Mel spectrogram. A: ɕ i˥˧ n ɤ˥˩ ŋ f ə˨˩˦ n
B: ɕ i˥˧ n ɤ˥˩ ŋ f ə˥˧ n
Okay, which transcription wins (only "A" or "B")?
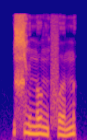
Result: A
